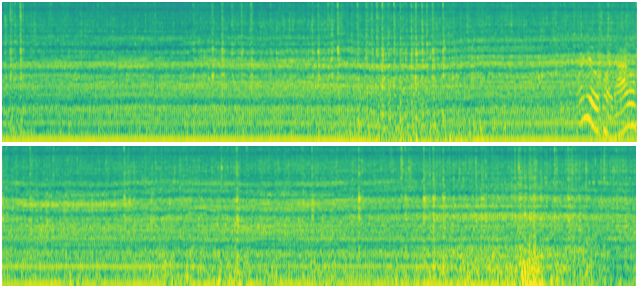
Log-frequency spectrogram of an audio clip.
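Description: Tiller blades churn and scrape through dry soil.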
